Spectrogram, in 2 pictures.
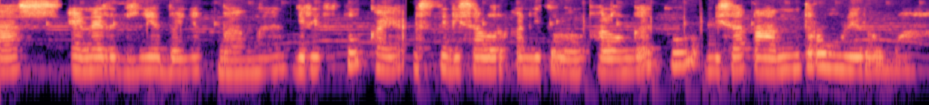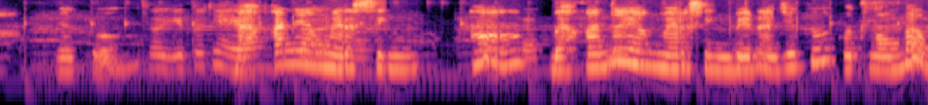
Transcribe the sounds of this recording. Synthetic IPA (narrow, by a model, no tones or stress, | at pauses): asʔenɛrɡiɲabaɲak̚baŋət̪̚d͡ʒadiːt̪u̥t̪ukaja̰ʔməst̪idisalurkanɡit̪ulɔkaloŋɡa̰ʔt̪ubisat̪ant̪ɾʊŋdiɾṵmah | ɡit̪u | bahkanjaŋmɛrsɪŋ | əʔəhbahkant̪ujaŋmɛrsɪŋbɛnad͡ʒat̪ubut̪lombaʔ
